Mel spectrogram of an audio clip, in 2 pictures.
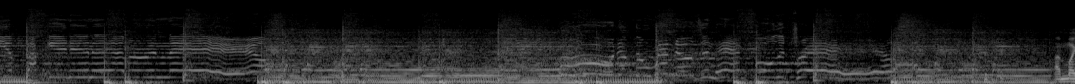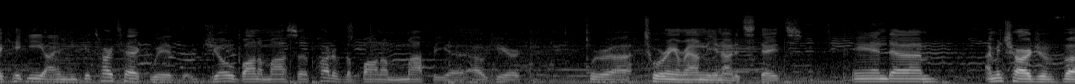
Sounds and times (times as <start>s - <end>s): Electric guitar: 2.6s - 6.9s, 8.9s - 12.2s, 15.2s - 19.3s
Strum: 9.0s - 10.6s
Speech: 10.6s - 16.0s, 16.6s - 21.5s.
